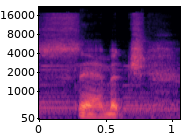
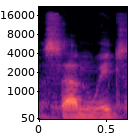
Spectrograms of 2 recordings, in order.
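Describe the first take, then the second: First: It is said in a New York accent. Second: It is said in the speaker's usual accent. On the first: "they'll obviously speak it in a different way" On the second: "instead of a sandwich"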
